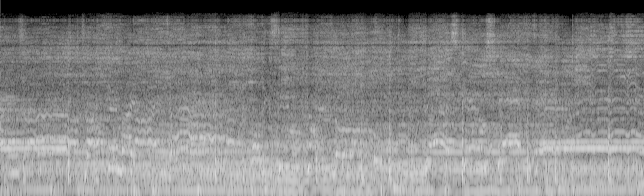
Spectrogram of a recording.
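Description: Live rock music: a male lead singer singing into a microphone over electric guitar and a band, recorded from the audience.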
